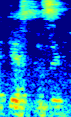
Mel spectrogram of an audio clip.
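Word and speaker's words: qu'est-ce que c'est: इसका मैंने साउंड भी लिख दिया है केस्क से।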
